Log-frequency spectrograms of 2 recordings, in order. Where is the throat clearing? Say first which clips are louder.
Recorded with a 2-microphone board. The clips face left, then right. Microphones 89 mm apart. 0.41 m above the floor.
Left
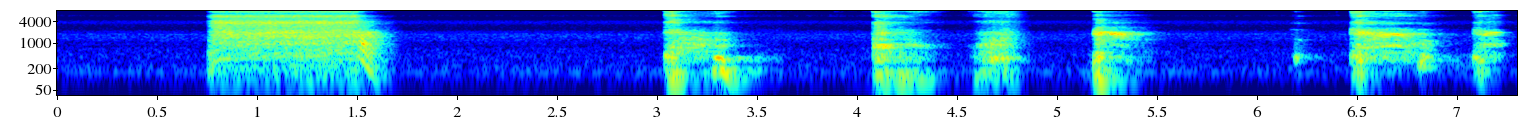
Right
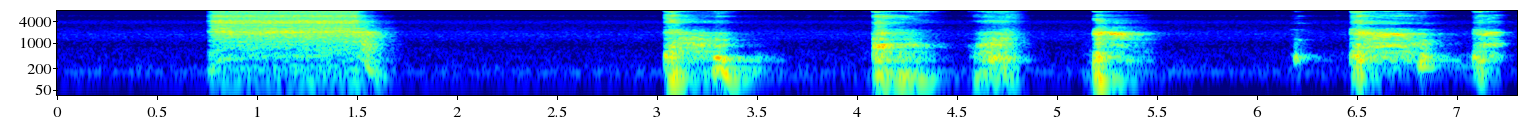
Right 1 dB; 10° right (ahead or behind), 1.1 m.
